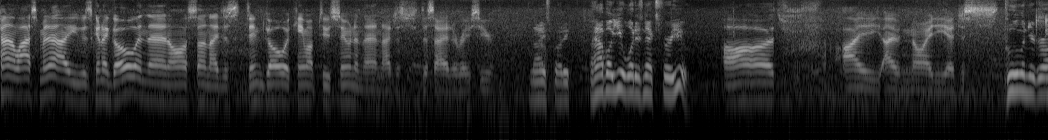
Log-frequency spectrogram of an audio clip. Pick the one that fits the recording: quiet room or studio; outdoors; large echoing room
outdoors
